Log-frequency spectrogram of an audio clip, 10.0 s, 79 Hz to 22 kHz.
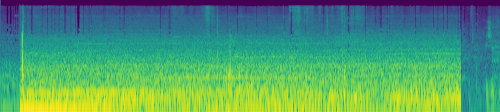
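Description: Ford F-150 pickup driving down a street, its straight-six engine running steadily under way with road and wind noise, loud and close. The sound starts suddenly about half a second in and cuts off abruptly about a second before the end.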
